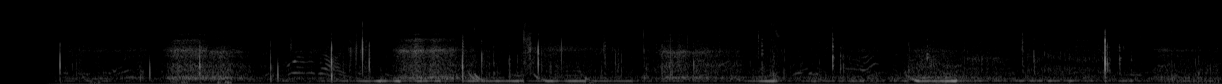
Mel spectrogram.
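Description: Ice skate blades scraping across clear black lake ice, one long stroke every two to three seconds, with sharp clicks in between.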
